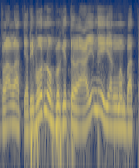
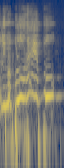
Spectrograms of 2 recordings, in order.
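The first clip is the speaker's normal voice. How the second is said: laughing. Real, not acted. Punchline about riyal prices.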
